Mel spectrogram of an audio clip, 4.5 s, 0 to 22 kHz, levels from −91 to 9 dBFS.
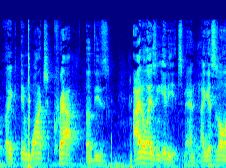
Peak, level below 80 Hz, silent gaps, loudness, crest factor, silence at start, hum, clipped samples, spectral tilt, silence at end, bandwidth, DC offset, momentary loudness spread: -6 dBFS; -44 dBFS; none; -28 LUFS; 22 dB; 0 s; none; under 0.1%; -4.5 dB/octave; 0 s; 13.5 kHz; under 0.1%; 14 LU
